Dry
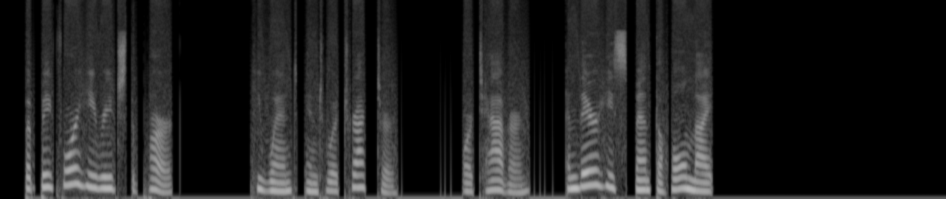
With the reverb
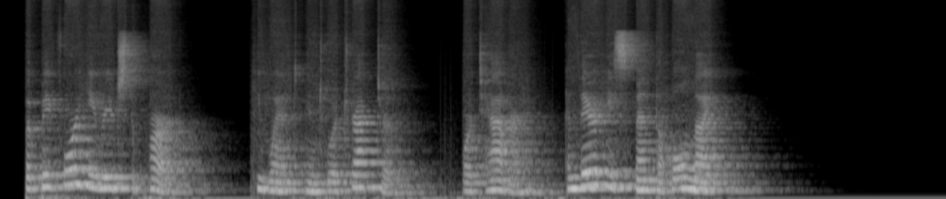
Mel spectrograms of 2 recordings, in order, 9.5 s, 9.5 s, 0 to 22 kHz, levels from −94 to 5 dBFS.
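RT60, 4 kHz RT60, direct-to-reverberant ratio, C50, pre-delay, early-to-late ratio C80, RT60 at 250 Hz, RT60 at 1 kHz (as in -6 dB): 1.0 s, 0.75 s, 2.0 dB, 5.0 dB, 23 ms, 7.5 dB, 1.3 s, 1.0 s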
